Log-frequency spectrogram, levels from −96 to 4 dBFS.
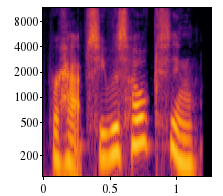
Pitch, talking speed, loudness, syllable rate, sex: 200 Hz, 190 wpm, -17 LUFS, 5.5 syllables/s, female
